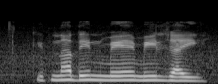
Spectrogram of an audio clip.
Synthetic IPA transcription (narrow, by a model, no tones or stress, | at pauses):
kɪt̪nad̪ɪnmẽmɪld͡ʒaːiː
